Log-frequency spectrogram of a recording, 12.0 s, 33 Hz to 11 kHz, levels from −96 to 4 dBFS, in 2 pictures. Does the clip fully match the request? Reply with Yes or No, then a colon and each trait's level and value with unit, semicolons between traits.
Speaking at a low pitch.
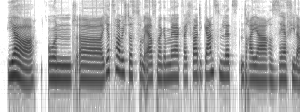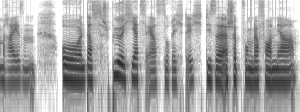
No: medium, 175 Hz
